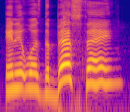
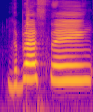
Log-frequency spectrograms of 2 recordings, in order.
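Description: First: Said in the usual way. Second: The best thing, higher and slow, best stretched; savoured emphasis. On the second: Shown as a demonstration. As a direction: linger on best. Repeats, higher and slower.

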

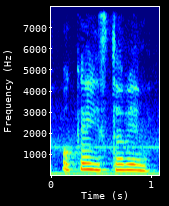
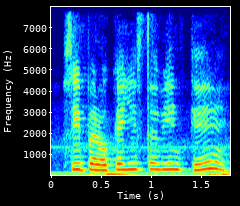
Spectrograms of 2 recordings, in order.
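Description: First: Softer, minimal acknowledgement; curt dismissive reply. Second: Higher, exasperated challenge; mildly annoyed comeback. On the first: Partner answering an angry complaint with few words, curt and dismissive. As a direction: brush it off quietly in few words. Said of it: "ellos nada más contestan". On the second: Angry woman pressing the partner who only answers ok, mildly exasperated. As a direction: press for a real answer, a touch frustrated. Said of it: "puedes estar tú muy enojada". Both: Acted.

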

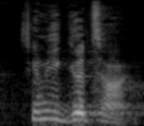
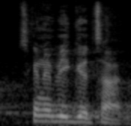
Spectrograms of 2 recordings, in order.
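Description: First: Bright, sold-hard promise; upbeat promise. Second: Same line said lower and softer, unsure; doubtful repeat. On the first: Pastor promising members the class will be fun, upbeat. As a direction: sell the class with cheer. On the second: Pastor second-guessing his own class pitch, deflating. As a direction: let the promise sag into doubt. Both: Shown as a demonstration. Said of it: "Maybe not".

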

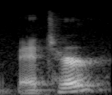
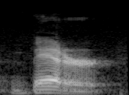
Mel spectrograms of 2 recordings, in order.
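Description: First: "better" with a full, hard T; careful "better" with an unflapped T; clearly sounded T. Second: American "Better" with a tapped middle; natural flapped T. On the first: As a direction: pronounce the middle of "better" as a true T, not a flap. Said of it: "suena bien, pero con la T". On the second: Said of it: "nos queda mucho más real". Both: Shown as a demonstration.

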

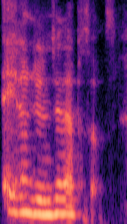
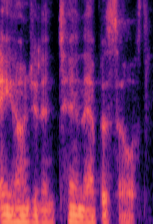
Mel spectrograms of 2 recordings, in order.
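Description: First: High, marvelling repeat of "eight hundred and ten episodes"; amazed emphasis. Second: Said in the usual way. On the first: Real, not acted. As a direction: punch the number up high in amazement.

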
